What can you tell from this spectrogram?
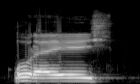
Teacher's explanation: اس کا قاعدہ ہے کہ را کے اوپر زبر اور پیش ہے تو را کو پر پڑھا جائے گا، را کے نیچے زیر ہے تو را کو باریک پڑھا جائے گا۔ یہاں را کے اوپر زبر ہے، اس سے را کو پر پڑھیں گے۔ قریش، قریش، قریش میں مد لین عارض وقفی ہوگا۔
